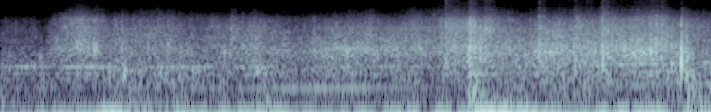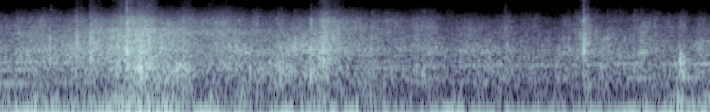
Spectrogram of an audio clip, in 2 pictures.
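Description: Footsteps through forest undergrowth, with spruce branches brushing and rustling past, in swells about once a second. A few sharp snaps of twigs come near the end.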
